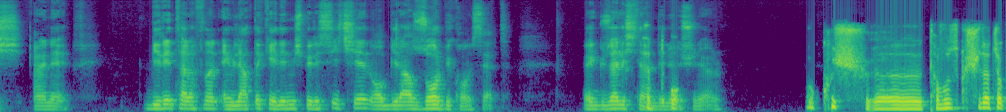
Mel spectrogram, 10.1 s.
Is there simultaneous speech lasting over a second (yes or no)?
no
